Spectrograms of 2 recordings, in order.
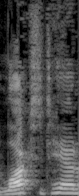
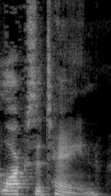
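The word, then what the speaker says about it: L'Occitane: it pronounced two ways I've heard it pronounced loyan and loxon so you can either go loyan or lockit but it's not loxitane so that sounds like some sort of like I don't know acne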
